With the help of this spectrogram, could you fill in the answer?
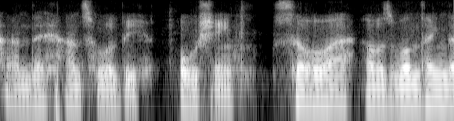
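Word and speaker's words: Oisín: I didn't know what name it was, and I downloaded the PDF of the book to find out that the spelling was O-I-S-I for the N, and that is pronounced O-Sheen. It's not pronounced O-Sin, it's O-Sheen, O-Sheen.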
